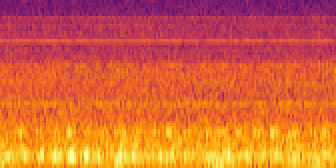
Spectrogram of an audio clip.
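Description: Quiet room tone: a faint steady hum and hiss with no distinct events.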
